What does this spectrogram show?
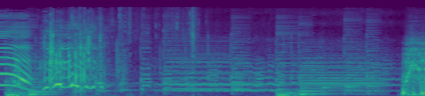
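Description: A swarm of bees from a nest in a tamarind tree, after a thrown stick hit the nest, buzzes loudly: a dense, continuous drone whose pitch wavers and swells for about four seconds, with no one speaking.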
